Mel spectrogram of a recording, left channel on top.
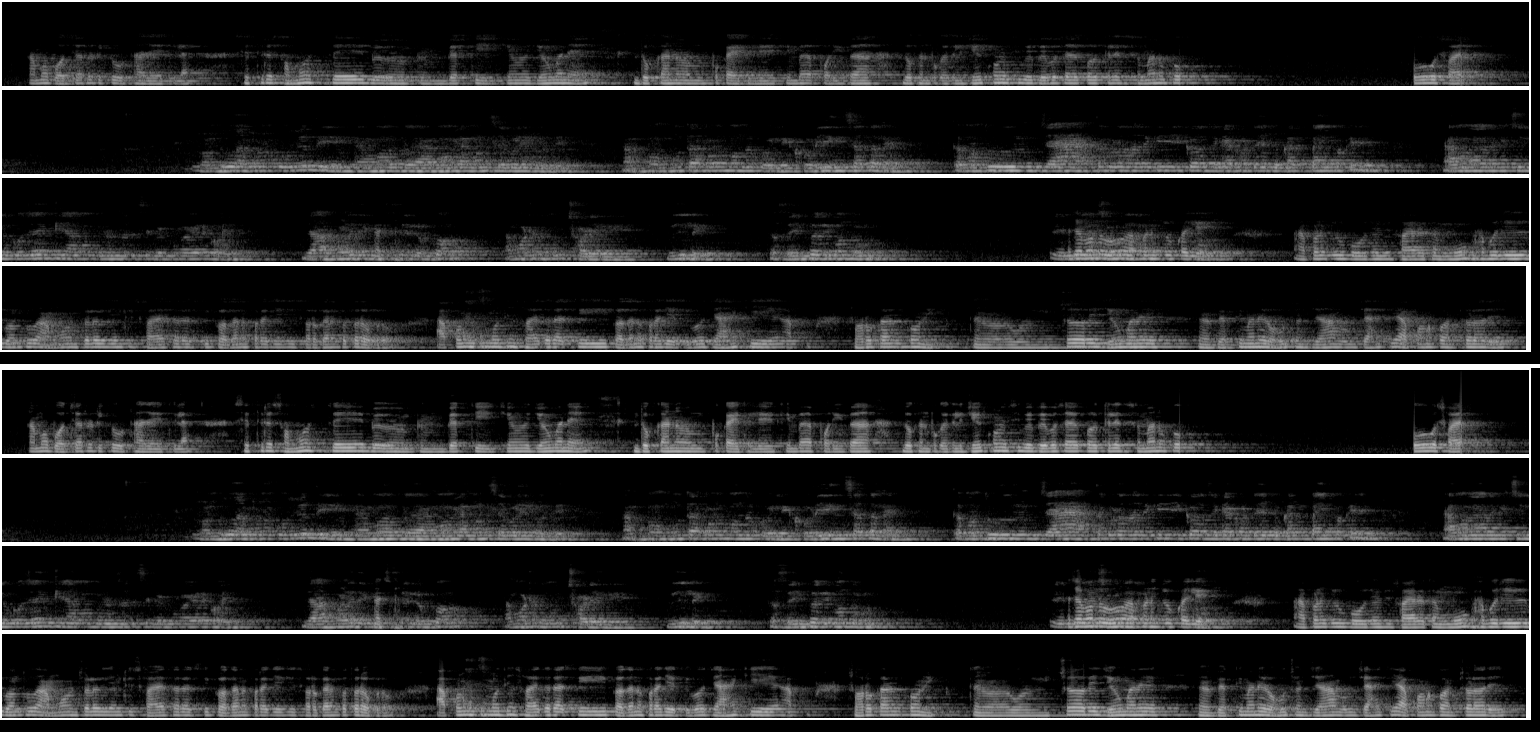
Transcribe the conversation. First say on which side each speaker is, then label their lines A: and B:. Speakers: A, on the right (about 80°); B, on the right (about 20°).
A: ଆମ ବଜାର ଟିକେ ଉଠା ଯାଇଥିଲା। ସେଥିରେ ସମସ୍ତେ ବ୍ୟ ଯଉ ଯୋଉମାନେ ଦୋକାନ ପକାଇଥିଲେ କି କିମ୍ବା ପରିବା ଦୋକାନ ପକେଇଥିଲେ। ଯେ କୌଣସି ବି ବ୍ୟବସାୟ କରୁଥିଲେ ସେମାନଙ୍କୁ ଓ ସହାୟ
B: <inaudible> ବନ୍ଧୁ ଆପଣ କହୁଛନ୍ତି ଆମ ଆମ ଗ୍ରାମରେ ସେଭଳିଆ ନୁହନ୍ତି। ଆ ମୁଁ ତ ଆପଣଙ୍କୁ ବନ୍ଧୁ କହିଲି ଥୋଡି ହିଂସା ତ ନାହିଁ। ତ ବନ୍ଧୁ ଯାହା ହାତ ଗୋଡ ଧରିକି ଏକ ଜାଗା ଖଣ୍ଡେ ଦୋକାନ ପାଇଁ ପକେଇବୁ ଆମ ଗାଁରେ କିଛି ଲୋକ ଯାଇ କି ଆମ ବିରୁଦ୍ଧରେ ସେ ଲୋକଙ୍କ ଆଗରେ କହିବେ। ଯାହା ଫଳରେ କି
A: ଆଚ୍ଛା
B: ସେ ଲୋକ ଆମ ଠାରୁ ଛଡେଇ ନିିଏ ବୁଝିଲେ। ତ ସେଇପରି ବନ୍ଧୁ ଏହିପରି
A: ଆଚ୍ଛା ବନ୍ଧୁ
B: ଅସୁବିଧା
A: ଆପଣ
B: ଆଉ
A: ଯୋଉ କହିଲେ
B: କୁହ
A: ଆପଣ ଯୋଉ କହୁଛନ୍ତି ସ ତ ମୁଁ ଭାବୁଛି ବନ୍ଧୁ ଆମ ଅଞ୍ଚଳରେ ଯେମିତି ସହାୟତା ରାଶି ପ୍ରଦାନ କରାଯାଇଛି ସରକାରଙ୍କ ତରଫରୁ ଆପଣଙ୍କୁ
B: ଆଚ୍ଛା।
A: ମଧ୍ୟ ସହାୟତା ରାଶି ପ୍ରଦାନ କରାଯାଇଥିବ। ଯାହାକି ସରକାରଙ୍କ ନି ନିଚରେ ଯୋଉମାନେ ବ୍ୟକ୍ତି ମାନେ ରହୁଛନ୍ତି ଯାହା ଯାହାକି ଆପଣଙ୍କ ଅଞ୍ଚଳରେ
